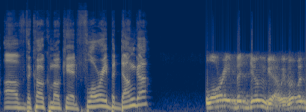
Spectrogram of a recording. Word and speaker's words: Flory Bidunga: Give me the pronunciation of the Kokomo kid, Flory Bidunga.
